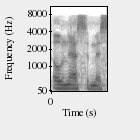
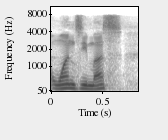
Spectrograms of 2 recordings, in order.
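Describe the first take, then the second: First: The name does not begin like 'onesie'. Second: The name begins with a sound like 'onesie'. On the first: The speaker calls it right. "Please note, it's Onesimus" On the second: The speaker calls it wrong. "It's not Onesimus. He's not wearing like a onesie"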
